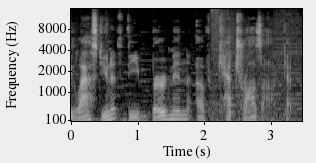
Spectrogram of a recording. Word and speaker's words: Catrazza: Cat- Actually, Cat- Catrazza. Maybe probably. Yeah, just not 100% sure on the pronunciation on that one. C A T R A Z Z A. There are times in um the Italian words where the double Z isn't a It's like a a T sound, like a Mario Puzo.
